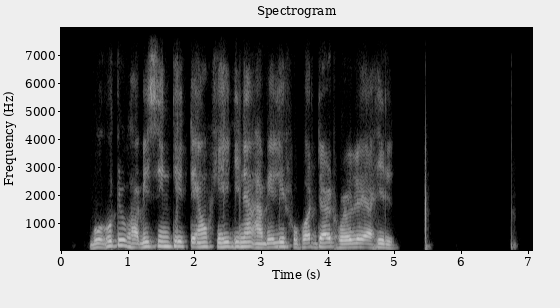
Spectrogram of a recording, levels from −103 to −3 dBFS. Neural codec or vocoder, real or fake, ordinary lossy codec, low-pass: codec, 16 kHz, 2 kbps, FreqCodec, larger model; fake; Opus, 32 kbps; 7.2 kHz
